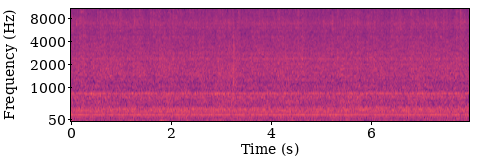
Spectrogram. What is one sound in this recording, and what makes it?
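A bike trainer whirs steadily under fast pedalling.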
